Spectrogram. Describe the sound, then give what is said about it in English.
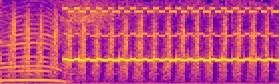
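An electronic phone ringing with a rapid, pulsing warble over a steady low hum. It opens with a short falling tone, then stays loud and continuous with no one talking. “Hold on, you ready? hold on. Let me get the phone.”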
